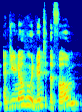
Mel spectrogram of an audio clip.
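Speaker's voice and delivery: high, loud leading question; mock-triumphant challenge. Retelling an argument with a partner, triumphant mock challenge. Retold argument, pressing the point.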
